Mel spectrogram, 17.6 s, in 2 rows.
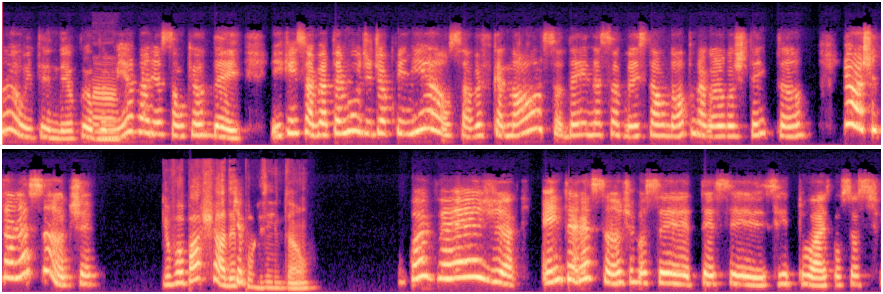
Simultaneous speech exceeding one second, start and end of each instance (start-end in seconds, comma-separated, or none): none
